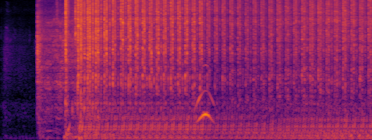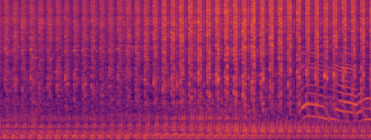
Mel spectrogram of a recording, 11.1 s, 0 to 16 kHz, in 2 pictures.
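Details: 1988 Pontiac Trans Am with 5.3 LM7 LS swap, wiring finished and gauges working: brief crank, catches at once and settles into a steady, even low-pitched idle that stays running; healthy.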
